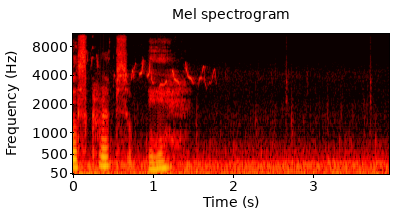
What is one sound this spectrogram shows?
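A soft menu click sounds.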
